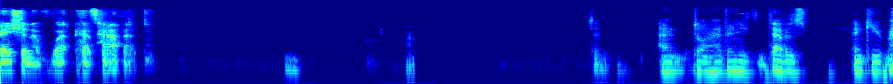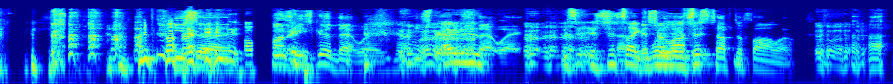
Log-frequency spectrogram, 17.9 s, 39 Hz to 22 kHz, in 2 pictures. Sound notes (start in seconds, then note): 12.2 laughs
